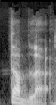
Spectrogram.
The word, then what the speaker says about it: tabla: everything right so table is it tablea or tablea it's the tbla tbla so tbla is how we would say it so um the so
